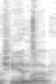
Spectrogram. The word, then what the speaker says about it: Champa: Champa. It is pronounced Champa.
